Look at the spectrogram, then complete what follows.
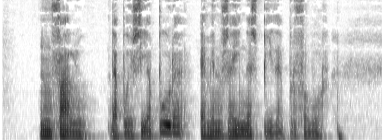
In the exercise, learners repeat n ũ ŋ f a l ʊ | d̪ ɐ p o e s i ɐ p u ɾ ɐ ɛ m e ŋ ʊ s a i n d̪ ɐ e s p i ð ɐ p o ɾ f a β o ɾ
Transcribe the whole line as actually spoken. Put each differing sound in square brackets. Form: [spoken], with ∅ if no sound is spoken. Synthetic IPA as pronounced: n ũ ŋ f a l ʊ | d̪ ɐ p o e s i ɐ p u ɾ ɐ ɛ m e [n] ʊ s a i n d̪ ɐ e s p i ð ɐ p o ɾ f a β o ɾ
